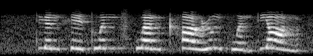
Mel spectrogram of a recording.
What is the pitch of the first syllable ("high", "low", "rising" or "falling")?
falling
